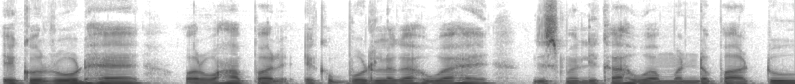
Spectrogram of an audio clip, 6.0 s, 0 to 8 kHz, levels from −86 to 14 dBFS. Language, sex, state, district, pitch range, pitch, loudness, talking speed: Hindi, male, Jharkhand, Deoghar, 110-115 Hz, 115 Hz, -17 LUFS, 170 wpm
